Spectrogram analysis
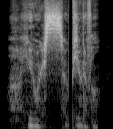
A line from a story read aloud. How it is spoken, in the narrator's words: she breathed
